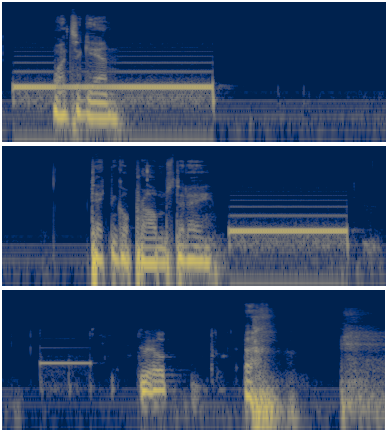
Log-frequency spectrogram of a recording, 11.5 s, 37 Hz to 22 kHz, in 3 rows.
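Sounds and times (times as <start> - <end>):
telephone dial tone while redialing a call: 0.1 - 2.2, 6.1 - 7.3
speech: 0.6 - 1.3, 5.0 - 6.1, 10.1 - 10.5.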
